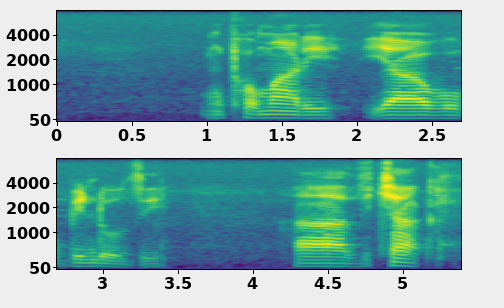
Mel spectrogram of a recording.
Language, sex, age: Venda, male, 25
